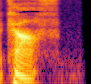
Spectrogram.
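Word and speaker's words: ك: articulation points of the letter calf calf will pronounce from the deepest part of the tongue sound is produced from the portion of the tongue which is near its base touching the mouth roof foreign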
